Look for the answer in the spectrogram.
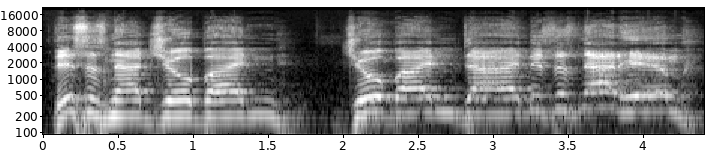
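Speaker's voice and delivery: hammed-up Trump rant; Trump impression. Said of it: "Trump was like".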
